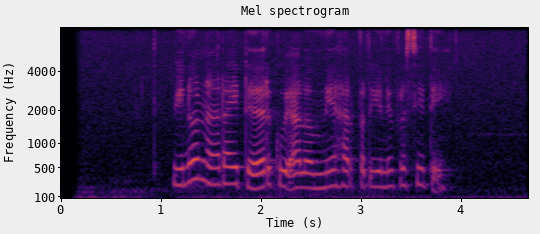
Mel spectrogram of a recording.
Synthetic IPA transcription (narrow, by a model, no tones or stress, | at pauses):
winonaɾaiɖ̥ərkuialɔmniaɦarpət̪unifərsit̪i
